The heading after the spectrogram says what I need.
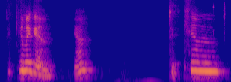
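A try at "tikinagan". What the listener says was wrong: Close. You got the wrong emphasis on the wrong syllable.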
